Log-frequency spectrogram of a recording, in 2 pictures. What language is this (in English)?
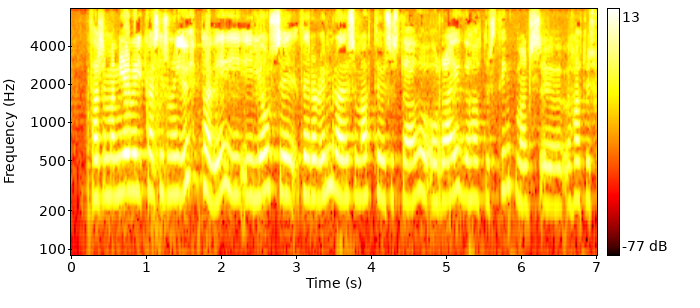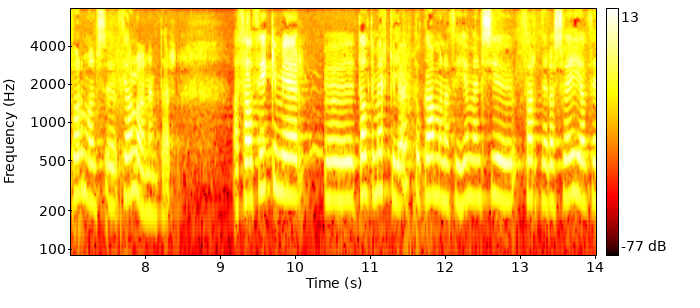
Icelandic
